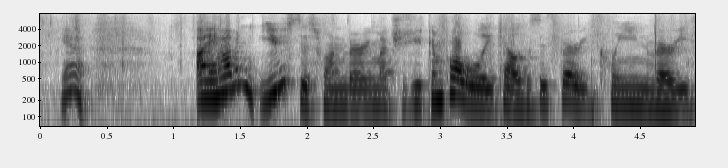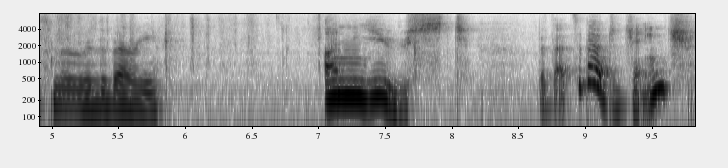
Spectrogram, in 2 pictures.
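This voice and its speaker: Over noticeable background noise, a woman speaks with a Swedish accent and lively intonation. Her fairly low voice is broken by long, frequent pauses. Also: moderate pace. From Sweden. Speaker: tarot reader. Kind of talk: casual chat. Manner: halting. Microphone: poor sound quality.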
